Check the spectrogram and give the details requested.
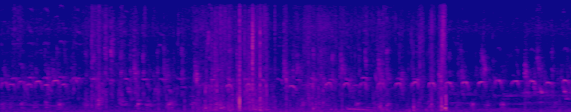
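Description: A small bird chirping steadily in a fast, even series of short high notes, about three a second. Rustling and light clicks come and go over it, loudest a little past the middle.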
